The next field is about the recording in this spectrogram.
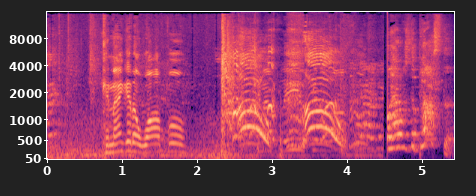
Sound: laughs; woman screams

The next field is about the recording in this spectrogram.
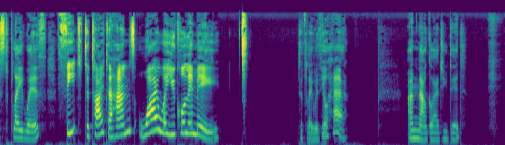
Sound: kisses teeth

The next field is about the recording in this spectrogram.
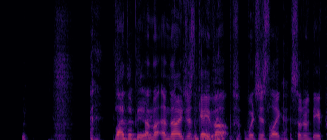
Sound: laughter

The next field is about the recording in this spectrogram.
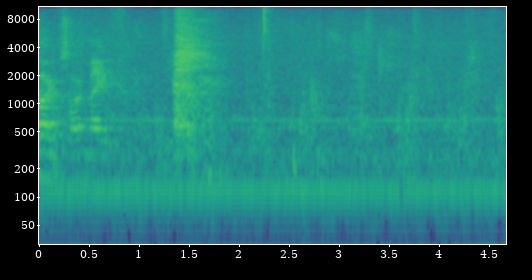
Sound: marching

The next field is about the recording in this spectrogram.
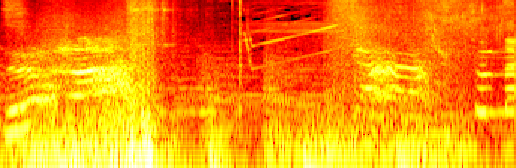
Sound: electric shocks

